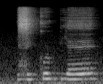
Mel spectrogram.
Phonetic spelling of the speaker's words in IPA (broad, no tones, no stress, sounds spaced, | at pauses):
z i k u ɖ p j ɛː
